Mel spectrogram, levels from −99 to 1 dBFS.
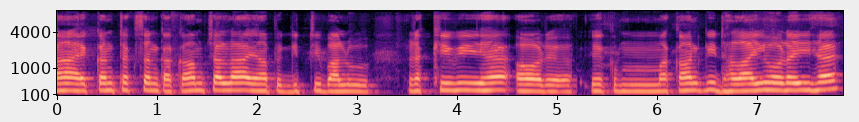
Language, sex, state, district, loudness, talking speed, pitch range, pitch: Maithili, male, Bihar, Supaul, -20 LUFS, 175 wpm, 180-205 Hz, 195 Hz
